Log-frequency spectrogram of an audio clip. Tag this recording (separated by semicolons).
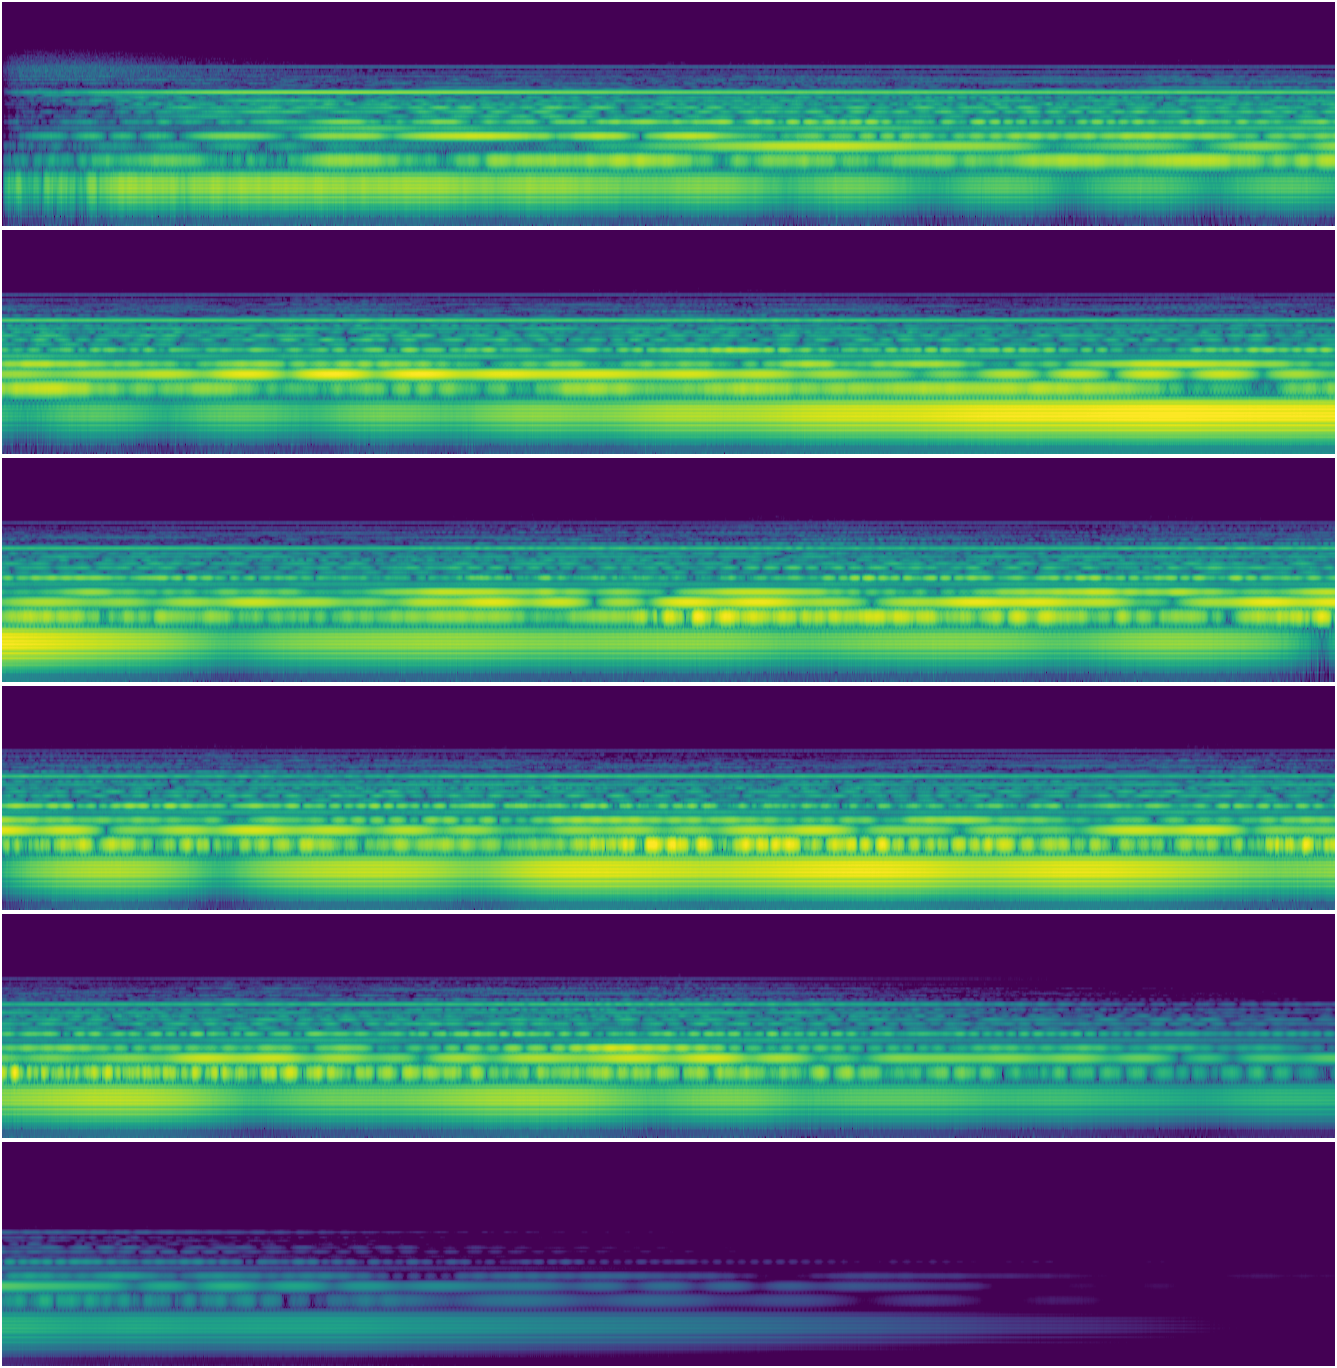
overtones; ambient; multisample; pad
